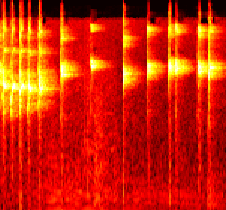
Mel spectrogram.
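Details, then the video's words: Lovebird prompting sound meant to get other lovebirds singing: a rapid cluster of sharp, high, piercing chirps, then about eight evenly spaced bright chirps roughly every quarter to third of a second, each note short and clipped. "full bunyi pancingan love bird"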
